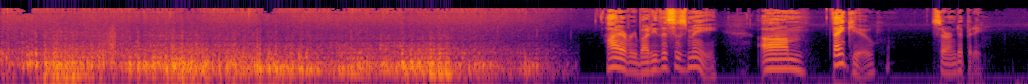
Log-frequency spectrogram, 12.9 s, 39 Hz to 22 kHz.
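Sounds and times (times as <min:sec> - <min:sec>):
deep rolling thunder: 0:00.0 - 0:07.2
steady rain in a heavy thunderstorm: 0:00.0 - 0:07.2
speech: 0:07.6 - 0:11.0, 0:11.6 - 0:12.4.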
